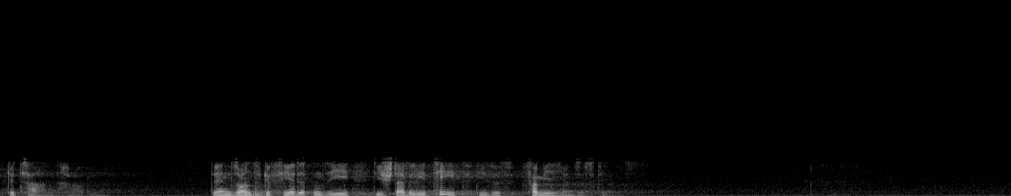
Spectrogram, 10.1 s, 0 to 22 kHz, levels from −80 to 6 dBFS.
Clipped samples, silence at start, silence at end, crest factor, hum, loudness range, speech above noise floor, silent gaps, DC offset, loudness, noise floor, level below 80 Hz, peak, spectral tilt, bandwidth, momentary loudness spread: under 0.1%; 0.1 s; 4 s; 24 dB; none; 8 LU; 34 dB; none; under 0.1%; -32 LUFS; -65 dBFS; -68 dBFS; -10 dBFS; -6 dB/octave; 4.6 kHz; 21 LU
